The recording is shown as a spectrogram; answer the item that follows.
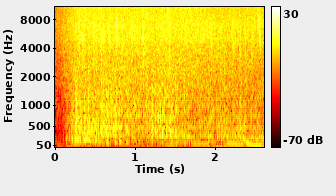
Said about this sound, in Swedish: Vi befinner oss utanför Berghain. vi sätter det så? Ja. Mm. Det regnar.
